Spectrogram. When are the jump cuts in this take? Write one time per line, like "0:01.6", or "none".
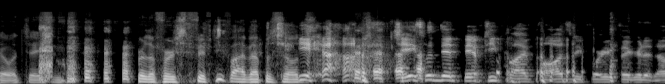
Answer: none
